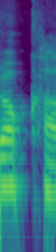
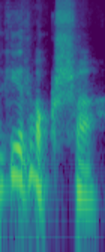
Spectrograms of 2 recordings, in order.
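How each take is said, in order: First: রক্ষা said the Bengali way, rok-kha with a doubled kh; রক্ষা with a long held kh, no sh sound; Bengali rokkha. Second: রক্ষা split Hindi-style into k plus sh, raksha; রক্ষা with a clear k then sh, not kh. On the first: Teacher shows students the Bengali way: রক্ষা as rokkha. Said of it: "আমরা বলি". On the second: Teacher contrasts the Hindi way for students: রক্ষা as raksha. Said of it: "ওরা বলবে যে". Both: Shown as a demonstration.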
